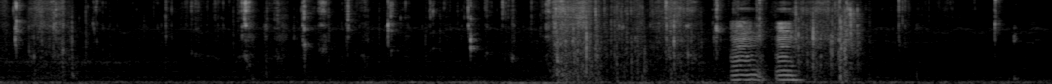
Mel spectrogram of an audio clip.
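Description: Close-mouthed chewing of crunchy puffed mini rice cake bites: soft crunching with small crisp clicks, and two short hummed 'mm' sounds a little past the middle.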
